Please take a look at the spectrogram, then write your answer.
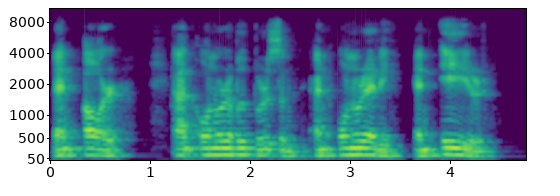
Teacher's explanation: Here you see there are only 5 letters in vowels, but here H is not the part of vowel, but H is a consonant. Even though the word will be starting with the H, but H will be a silent and it will give the sound of vowel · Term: H is mute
